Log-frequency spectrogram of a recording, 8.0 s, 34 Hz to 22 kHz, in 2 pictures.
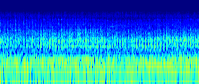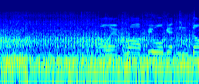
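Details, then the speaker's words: Detroit Diesel 6-71 on its last run before being pulled from the truck: a heavy, shaking idle with a rhythmic skip as one beat drops each cycle. The finding is misfire from a dead cylinder. "you can hear the skip in it how bad this thing shakes it's a shame but"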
